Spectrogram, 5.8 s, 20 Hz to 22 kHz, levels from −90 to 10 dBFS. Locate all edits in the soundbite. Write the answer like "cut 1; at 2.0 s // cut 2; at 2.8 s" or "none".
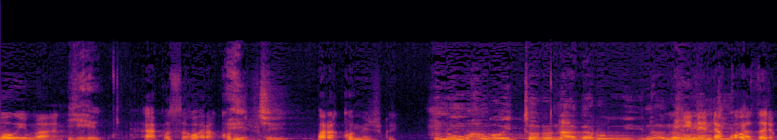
cut 1; at 0.9 s

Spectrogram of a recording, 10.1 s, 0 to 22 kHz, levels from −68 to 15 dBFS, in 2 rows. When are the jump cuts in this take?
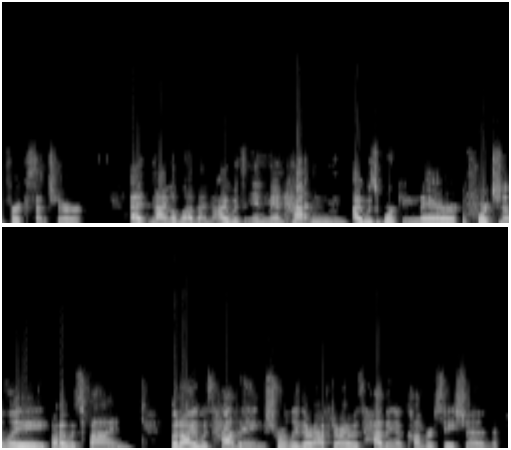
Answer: cut 1; at 7.7 s

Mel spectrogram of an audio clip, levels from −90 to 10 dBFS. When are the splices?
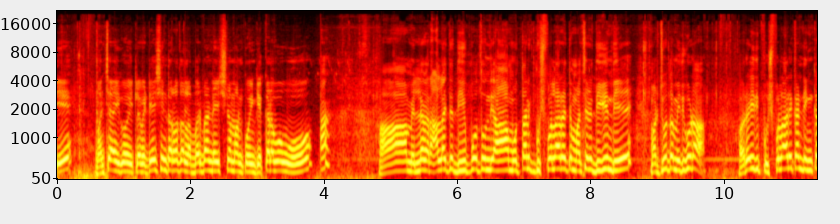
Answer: cut 1; at 4.0 s

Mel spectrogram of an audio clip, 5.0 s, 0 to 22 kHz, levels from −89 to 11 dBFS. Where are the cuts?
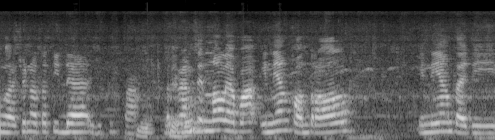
cut 1; at 1.5 s

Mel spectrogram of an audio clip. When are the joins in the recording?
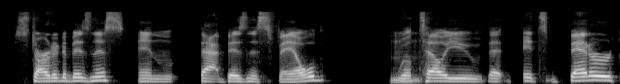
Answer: cut 1; at 1.8 s // cut 2; at 5.1 s

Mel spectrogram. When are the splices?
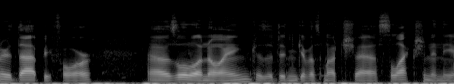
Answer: none

